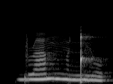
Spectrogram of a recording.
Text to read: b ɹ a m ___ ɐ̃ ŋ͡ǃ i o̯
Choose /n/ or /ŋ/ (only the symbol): ŋ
